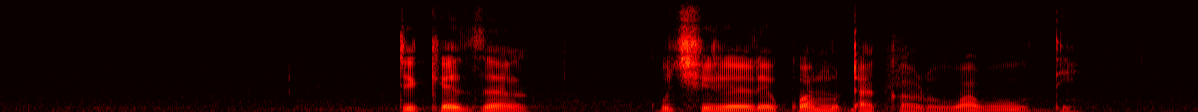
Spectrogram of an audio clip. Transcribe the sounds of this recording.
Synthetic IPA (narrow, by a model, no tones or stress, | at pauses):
tʼikʼɛd͡za | kʼut͡ʃʰiɺɛɺɛkʼwamutʼakʼaɺɔwaβuːd̪i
